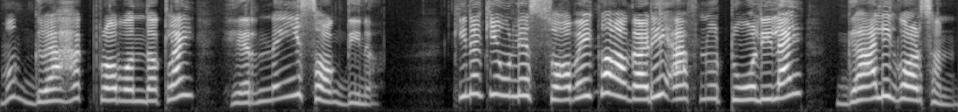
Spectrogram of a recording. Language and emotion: Nepali, disgusted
